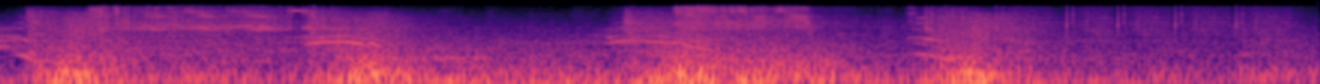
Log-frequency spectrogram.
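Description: Heavy weapon blows land with dull thuds.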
